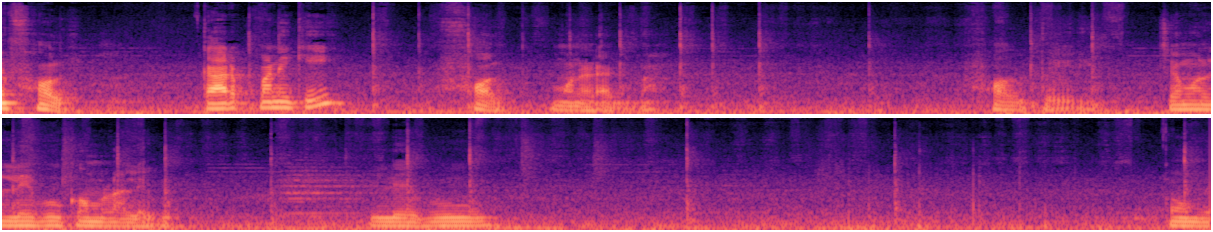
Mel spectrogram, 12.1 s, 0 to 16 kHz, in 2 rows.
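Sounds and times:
marker scratching on board: 1.0s - 12.0s.

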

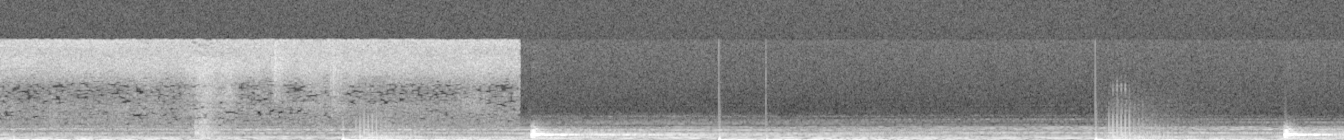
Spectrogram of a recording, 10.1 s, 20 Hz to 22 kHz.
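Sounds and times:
dark ambient drone: 0.0s - 10.0s.

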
